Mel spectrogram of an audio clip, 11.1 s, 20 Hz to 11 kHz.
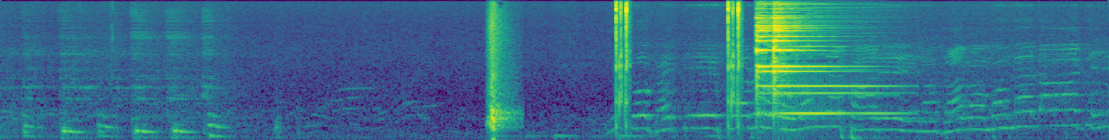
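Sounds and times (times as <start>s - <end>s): metal plate ringing: 7.5s - 9.1s.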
